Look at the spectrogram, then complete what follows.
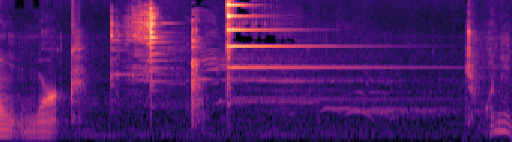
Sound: spatula scraping; bell ringing

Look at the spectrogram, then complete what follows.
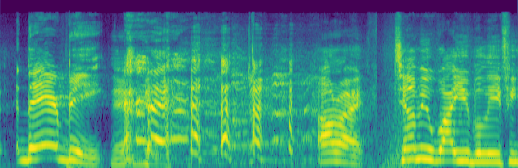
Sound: chuckling

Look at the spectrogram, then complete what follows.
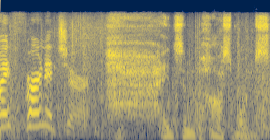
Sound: Fane sighs

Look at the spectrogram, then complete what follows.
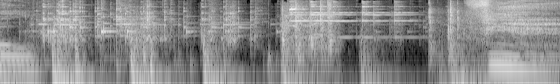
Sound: thumping

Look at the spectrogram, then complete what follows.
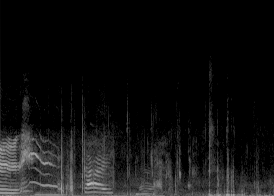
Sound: squealing

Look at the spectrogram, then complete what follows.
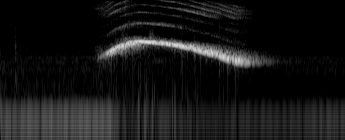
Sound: whistling

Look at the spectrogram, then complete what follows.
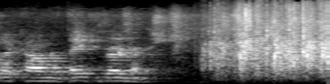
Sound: applause

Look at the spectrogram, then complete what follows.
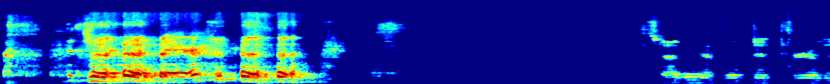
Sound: group chattering

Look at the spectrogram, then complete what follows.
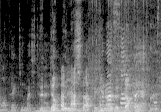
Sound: laughter

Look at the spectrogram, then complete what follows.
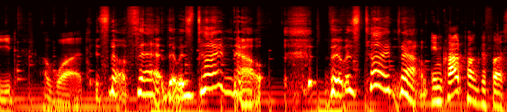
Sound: sobs

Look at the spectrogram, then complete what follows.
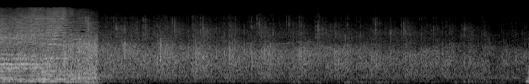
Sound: clapping

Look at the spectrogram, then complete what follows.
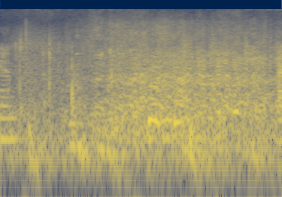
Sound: <i>giggles

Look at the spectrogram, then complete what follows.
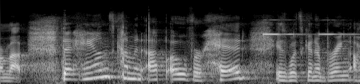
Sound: timer beeping

